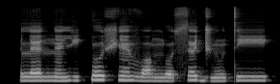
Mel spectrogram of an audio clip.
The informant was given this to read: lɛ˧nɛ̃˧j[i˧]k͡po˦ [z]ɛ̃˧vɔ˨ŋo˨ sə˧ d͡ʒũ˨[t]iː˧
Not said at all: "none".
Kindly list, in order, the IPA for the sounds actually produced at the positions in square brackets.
i˧, ʃ, t

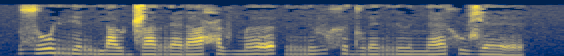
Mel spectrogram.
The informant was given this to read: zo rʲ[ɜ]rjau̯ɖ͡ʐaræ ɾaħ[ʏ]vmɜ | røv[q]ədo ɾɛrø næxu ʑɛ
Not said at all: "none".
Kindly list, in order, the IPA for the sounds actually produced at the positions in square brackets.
æ, ɨ, x

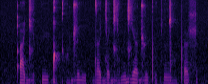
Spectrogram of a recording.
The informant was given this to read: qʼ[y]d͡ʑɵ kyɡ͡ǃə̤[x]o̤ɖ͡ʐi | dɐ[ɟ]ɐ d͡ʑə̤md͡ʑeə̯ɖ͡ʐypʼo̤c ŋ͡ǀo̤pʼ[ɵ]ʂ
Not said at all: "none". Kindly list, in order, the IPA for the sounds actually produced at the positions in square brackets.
e, kʰ, ɟ, ə

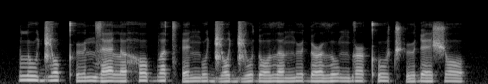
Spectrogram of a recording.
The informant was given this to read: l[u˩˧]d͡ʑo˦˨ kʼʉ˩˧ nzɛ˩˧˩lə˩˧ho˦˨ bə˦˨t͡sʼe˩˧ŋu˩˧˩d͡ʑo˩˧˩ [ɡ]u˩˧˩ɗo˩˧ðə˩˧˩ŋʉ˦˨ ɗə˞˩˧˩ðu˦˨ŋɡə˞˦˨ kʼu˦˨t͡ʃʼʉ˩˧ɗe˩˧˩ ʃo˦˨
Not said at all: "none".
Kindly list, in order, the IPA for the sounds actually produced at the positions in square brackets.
u˦˨, d͡ʑ

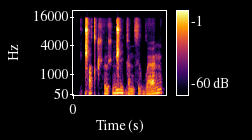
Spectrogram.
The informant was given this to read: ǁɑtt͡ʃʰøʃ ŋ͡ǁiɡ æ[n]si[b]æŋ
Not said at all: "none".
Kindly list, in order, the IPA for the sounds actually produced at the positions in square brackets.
n, ɡʷ

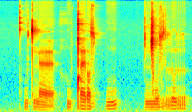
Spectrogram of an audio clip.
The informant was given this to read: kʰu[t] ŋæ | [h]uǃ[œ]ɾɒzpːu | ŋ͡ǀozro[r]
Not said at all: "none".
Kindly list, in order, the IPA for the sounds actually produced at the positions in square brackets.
t, h, æ, r

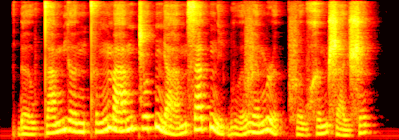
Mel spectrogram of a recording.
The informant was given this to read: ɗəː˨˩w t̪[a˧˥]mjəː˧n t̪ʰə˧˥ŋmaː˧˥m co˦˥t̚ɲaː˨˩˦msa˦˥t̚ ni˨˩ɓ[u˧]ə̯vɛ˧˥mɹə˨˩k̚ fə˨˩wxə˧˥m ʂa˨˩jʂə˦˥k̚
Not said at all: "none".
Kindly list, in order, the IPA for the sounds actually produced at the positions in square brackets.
a˧˥, u˨˩˦

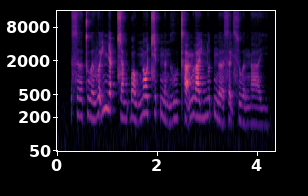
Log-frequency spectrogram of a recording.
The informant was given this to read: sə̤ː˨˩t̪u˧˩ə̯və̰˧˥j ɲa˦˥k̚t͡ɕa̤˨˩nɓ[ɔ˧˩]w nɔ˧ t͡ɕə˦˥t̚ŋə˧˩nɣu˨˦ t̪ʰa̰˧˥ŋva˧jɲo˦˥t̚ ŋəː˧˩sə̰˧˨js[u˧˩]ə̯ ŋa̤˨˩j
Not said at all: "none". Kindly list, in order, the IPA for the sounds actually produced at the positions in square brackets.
ɔ˧˩, u˧˩

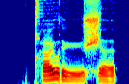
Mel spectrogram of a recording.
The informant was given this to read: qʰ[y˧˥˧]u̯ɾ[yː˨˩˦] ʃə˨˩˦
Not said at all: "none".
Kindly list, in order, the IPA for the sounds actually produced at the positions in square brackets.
y˧˥˧, yː˨˩˦

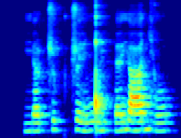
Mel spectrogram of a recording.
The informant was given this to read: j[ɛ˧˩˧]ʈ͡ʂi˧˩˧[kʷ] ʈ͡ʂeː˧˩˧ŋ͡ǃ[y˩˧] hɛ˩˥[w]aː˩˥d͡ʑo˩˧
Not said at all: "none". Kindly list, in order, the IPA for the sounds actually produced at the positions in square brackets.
ɛ˩˥, kʷ, y˩˧, j

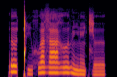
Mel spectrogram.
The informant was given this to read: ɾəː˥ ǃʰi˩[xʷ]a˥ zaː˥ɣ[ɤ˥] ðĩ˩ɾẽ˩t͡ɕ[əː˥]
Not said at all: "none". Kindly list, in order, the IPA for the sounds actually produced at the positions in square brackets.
xʷ, ɤ˥, əː˩

